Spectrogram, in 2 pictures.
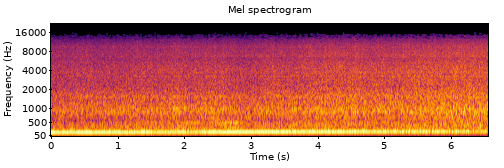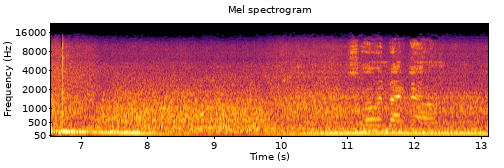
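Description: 1989 Ford Probe GT's turbocharged 2.2-litre four-cylinder, heard from inside the cabin, pulling at full throttle in fourth gear, its note climbing slowly and steadily. About seven seconds in there is a click, and the throttle is let off: the engine note drops away as the car slows, then levels off.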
